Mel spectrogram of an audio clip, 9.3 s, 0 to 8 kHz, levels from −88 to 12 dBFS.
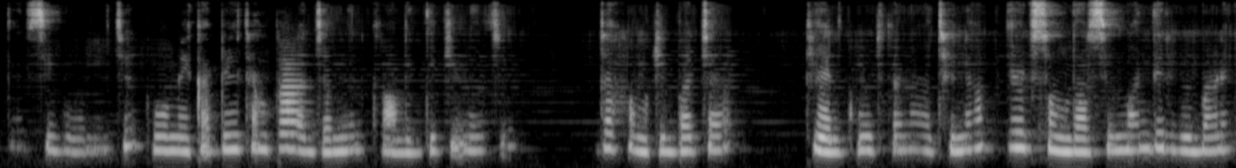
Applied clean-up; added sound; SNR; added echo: neural mask model DeepFilterNet 3.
